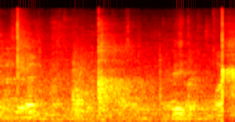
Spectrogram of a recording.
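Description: Voices talking in a busy canteen, with two sharp clinks or slaps, the second one louder and ringing briefly about a second in.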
